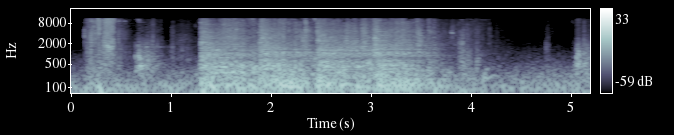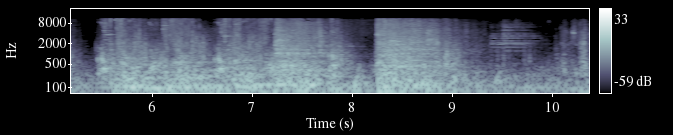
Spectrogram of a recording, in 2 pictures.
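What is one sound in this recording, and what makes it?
A pickaxe clangs repeatedly against metal.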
